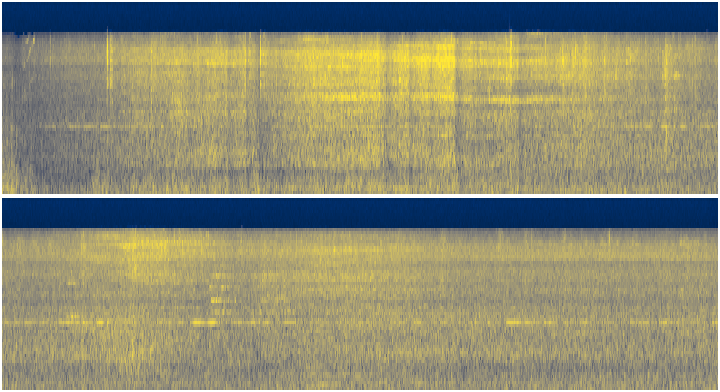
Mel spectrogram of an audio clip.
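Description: Freight train cars rolling steadily over a level crossing: a continuous rumble and clatter of wheels on rail, with a thin high tone coming and going.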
